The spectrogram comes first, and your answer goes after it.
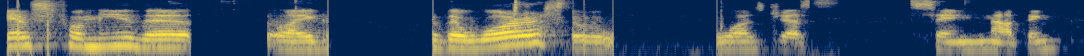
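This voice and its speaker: A woman's voice: lowish voice, slow pace, a little hiss or hum, low-quality recording. A woman taking part in an online lesson, hesitant and laughing as she talks. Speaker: learner participant.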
